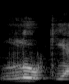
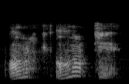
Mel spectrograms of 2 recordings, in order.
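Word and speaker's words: Luetge: Lutke, I think it's L-U-E-T-G-E, I think. – Lutke.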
